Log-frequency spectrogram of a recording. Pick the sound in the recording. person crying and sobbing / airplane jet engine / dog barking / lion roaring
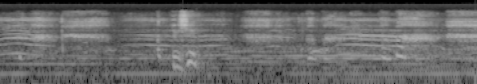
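person crying and sobbing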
